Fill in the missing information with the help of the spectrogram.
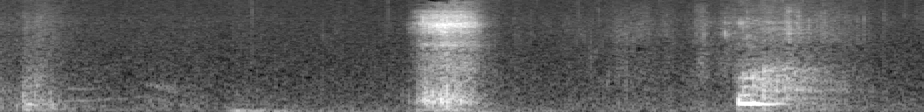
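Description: A quiet room with a single sharp hissing sneeze, followed by a softer voiced burst; an ordinary sneeze.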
